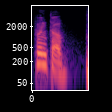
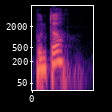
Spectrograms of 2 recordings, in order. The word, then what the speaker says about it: Punto: How do you pronounce that? – Punto. – Punto? Punto? – Yeah, okay.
